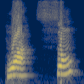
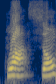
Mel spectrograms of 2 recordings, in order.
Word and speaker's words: poisson: Now, an example, we have poisson, poisson with the S. Now we have poison with the Z.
